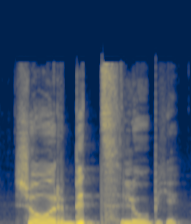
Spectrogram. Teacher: the moment we pronounce the تاء مربوطة, the فتحة always becomes a كسرة.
